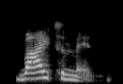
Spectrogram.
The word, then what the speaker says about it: vitamin: 接下来是 vitamin，这个呢要注意一下，不是不是 vitamin 哦，不是维他命哦，是 vi，这个是 i 的声音，vitamin，这个 a 呢发 a 的声音，vitamin。 vitamin vitamin OK，所以这几个发音呢有点难。我们这样今天这样子一下子又教了十八个单词，好充实啊 vitamin。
